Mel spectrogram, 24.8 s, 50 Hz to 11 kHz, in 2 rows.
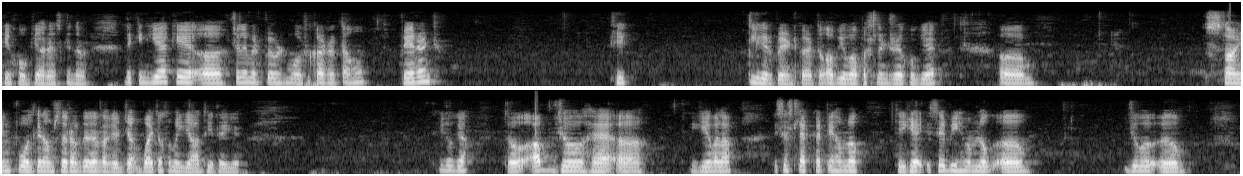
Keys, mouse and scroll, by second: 2.3-5.4 drag, 9.5 click, 9.6-12.6 drag, 15.4 click, 16.4 click, 17.2 click, 17.6-18.9 middle drag, 18.9 click, 21.3-24.3 drag.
